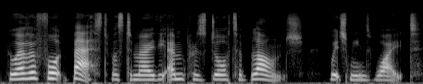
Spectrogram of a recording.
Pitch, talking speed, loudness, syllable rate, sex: 220 Hz, 185 wpm, -19 LUFS, 5.1 syllables/s, female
